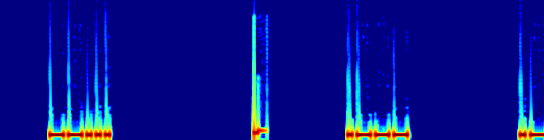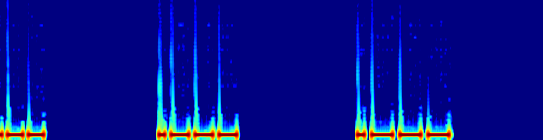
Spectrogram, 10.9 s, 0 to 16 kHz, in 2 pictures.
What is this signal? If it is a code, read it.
Morse code, heard as a keyed tone, about 23 wpm, spaced as for 7 wpm, 700 Hz. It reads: 7 JJJJ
